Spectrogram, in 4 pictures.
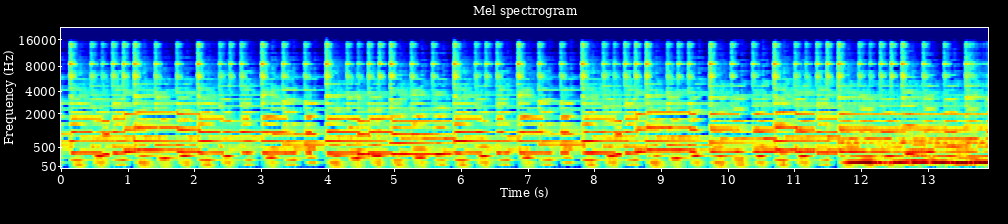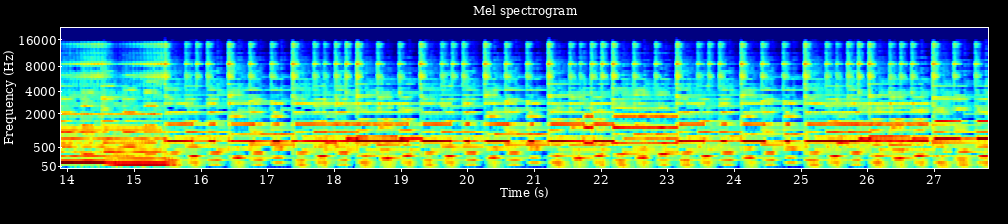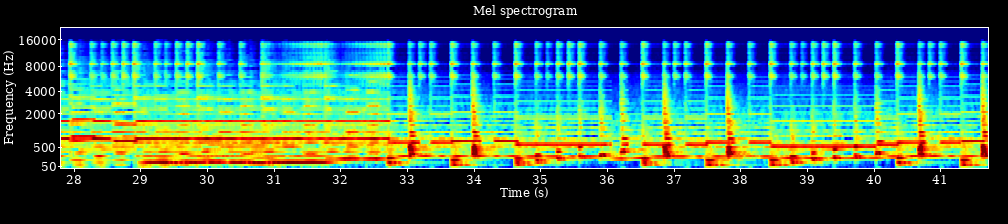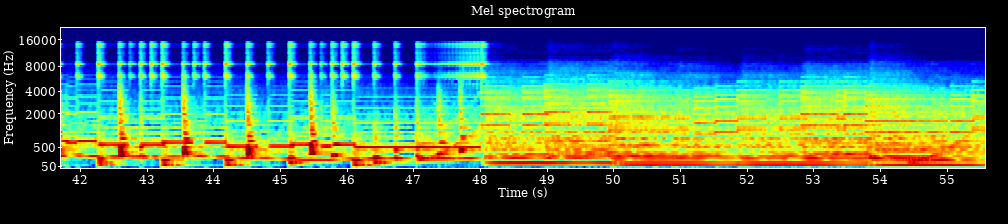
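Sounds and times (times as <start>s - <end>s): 
synthesizer music track: 0.1s - 55.5s.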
